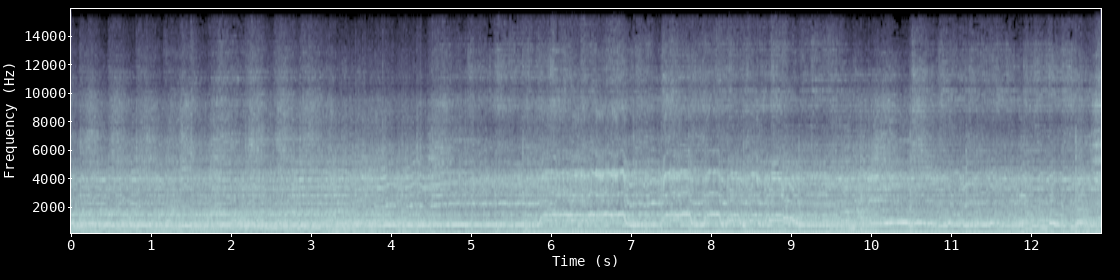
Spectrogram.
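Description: Rock band playing live, an instrumental passage with electric guitar holding and bending notes over bass and drums. It is heard from within a stadium crowd.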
